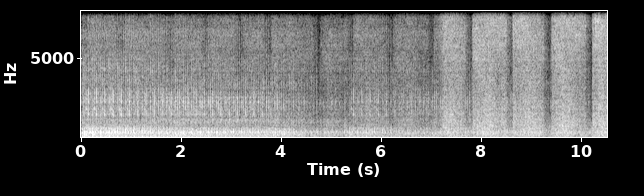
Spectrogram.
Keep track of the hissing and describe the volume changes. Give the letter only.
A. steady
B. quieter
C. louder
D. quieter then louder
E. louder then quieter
C.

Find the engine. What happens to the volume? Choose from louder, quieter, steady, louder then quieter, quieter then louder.
quieter.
